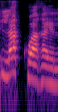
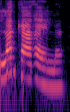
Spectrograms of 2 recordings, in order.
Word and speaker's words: aquarelle: les pastels secs l'aquarelle vous remarqué qu'ici je dis l'aquarelle alors que la règle en français voudraient que je ne prononce pas le eu que je dise la carelle maintenant parce que comme ça dérive c'est un terme qui dérive directement du latin les thèmes qui nous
